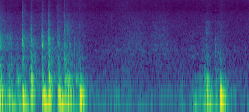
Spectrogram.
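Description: Quick clicking keystrokes on a computer keyboard as a question is typed into ChatGPT, a fast run of taps followed by a pause and a short second burst, close and quiet.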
